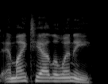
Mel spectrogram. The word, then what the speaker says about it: Mytilene: Sailing south along the western coast of Asia Minor, they first came to Mytilene, pronounced Mytiloene, the chief city of the island of Lesbos.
